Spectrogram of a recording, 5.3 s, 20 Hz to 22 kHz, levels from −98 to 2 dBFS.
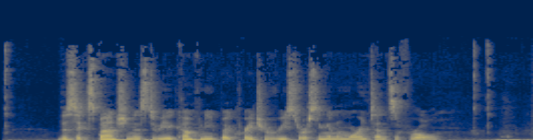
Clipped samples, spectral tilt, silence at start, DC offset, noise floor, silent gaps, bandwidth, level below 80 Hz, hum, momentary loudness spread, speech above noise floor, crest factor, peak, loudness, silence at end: under 0.1%; -5 dB/octave; 0.05 s; under 0.1%; -56 dBFS; none; 16 kHz; -42 dBFS; none; 17 LU; 28 dB; 18 dB; -12 dBFS; -29 LUFS; 0 s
